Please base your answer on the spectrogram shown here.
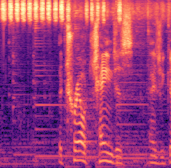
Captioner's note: insects clittering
